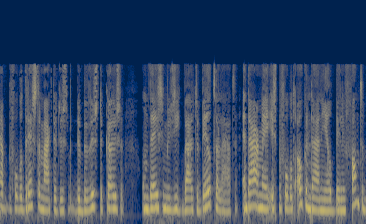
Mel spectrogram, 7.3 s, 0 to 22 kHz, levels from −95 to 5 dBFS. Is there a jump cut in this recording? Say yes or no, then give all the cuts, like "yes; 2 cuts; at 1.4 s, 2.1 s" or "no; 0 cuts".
yes; 1 cut; at 4.8 s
